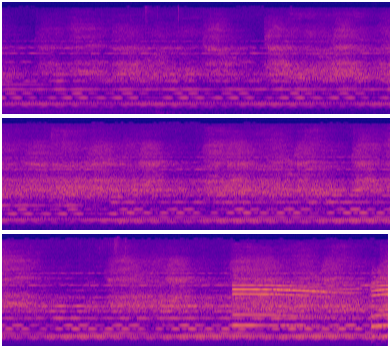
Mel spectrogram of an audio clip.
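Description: Keyboard holding slow sustained chords with a gentle pulsing. The chord changes about six seconds in. Short harsh noisy bursts come and go over it, and a higher sliding note enters near the end.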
